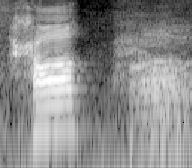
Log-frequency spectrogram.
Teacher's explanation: یہ وسط حلق سے یعنی حلق کے درمیان سے نکلتا ہے. یہ کبھی آپ وہ گلے والی ٹافی کھائیں نا، وہ والی آواز ایکزیکٹ بالکل کلیئر وہاں سے جو نکلتی ہے نا، یہ ہا کا مخرج وہی ہے.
